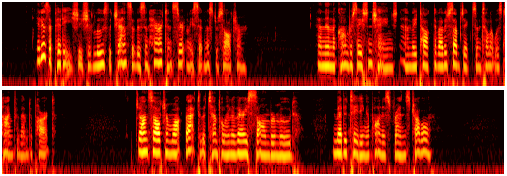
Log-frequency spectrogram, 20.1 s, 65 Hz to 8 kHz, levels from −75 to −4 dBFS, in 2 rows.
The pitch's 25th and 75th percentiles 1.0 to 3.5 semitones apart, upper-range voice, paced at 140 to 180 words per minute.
Yes: narrow, 2.4 semitones; high, 210 Hz; average, 155 wpm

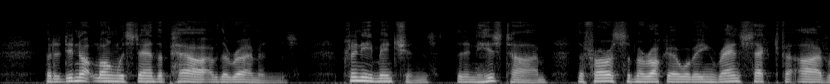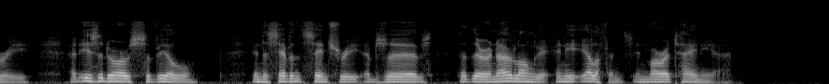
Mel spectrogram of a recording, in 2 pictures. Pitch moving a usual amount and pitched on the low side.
Yes: average, 3.3 semitones; low, 125 Hz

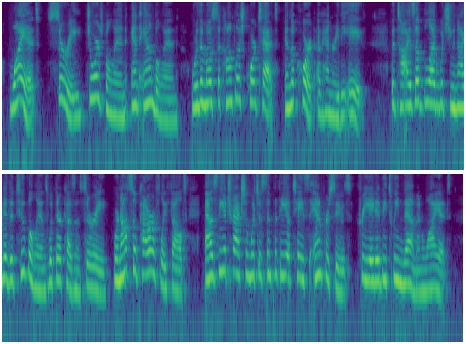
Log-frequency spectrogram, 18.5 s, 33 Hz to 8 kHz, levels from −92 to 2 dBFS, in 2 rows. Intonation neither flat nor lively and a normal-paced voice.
No: wide, 6.9 semitones; average, 165 wpm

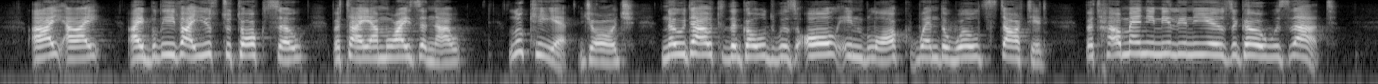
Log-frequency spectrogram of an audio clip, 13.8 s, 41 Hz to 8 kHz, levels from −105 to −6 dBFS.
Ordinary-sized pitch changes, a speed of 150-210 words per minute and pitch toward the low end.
No: average, 3.5 semitones; average, 160 wpm; high, 225 Hz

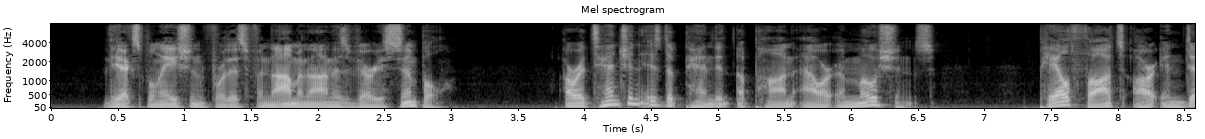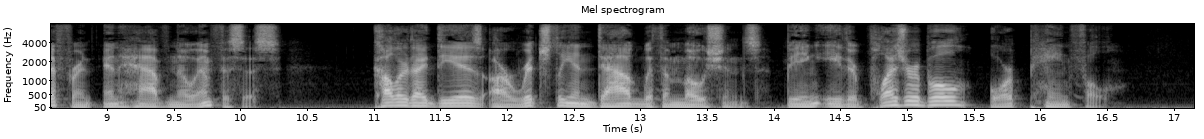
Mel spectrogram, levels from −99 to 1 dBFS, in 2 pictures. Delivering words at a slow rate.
Yes: slow, 120 wpm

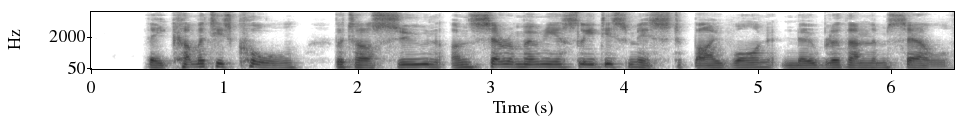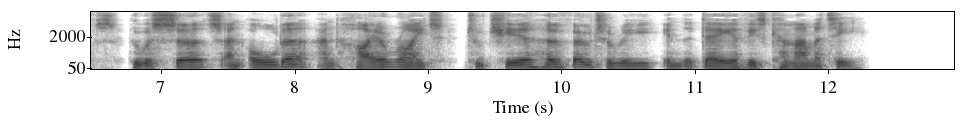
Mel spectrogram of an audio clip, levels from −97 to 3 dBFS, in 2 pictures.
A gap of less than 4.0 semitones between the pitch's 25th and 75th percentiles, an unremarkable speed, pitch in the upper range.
No: average, 2.9 semitones; average, 150 wpm; low, 115 Hz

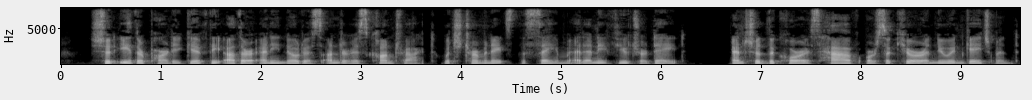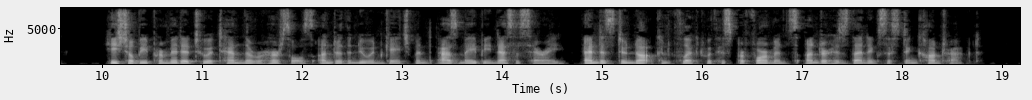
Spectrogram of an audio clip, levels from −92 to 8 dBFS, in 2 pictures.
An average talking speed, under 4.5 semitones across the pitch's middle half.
Yes: average, 180 wpm; average, 3.7 semitones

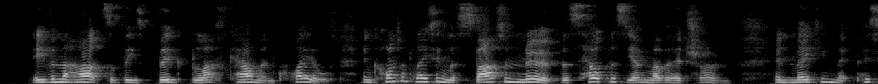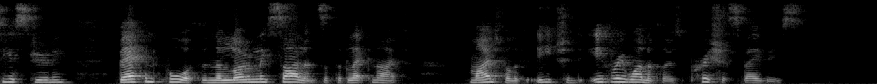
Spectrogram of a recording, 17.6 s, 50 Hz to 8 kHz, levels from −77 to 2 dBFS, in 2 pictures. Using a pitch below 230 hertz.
No: high, 240 Hz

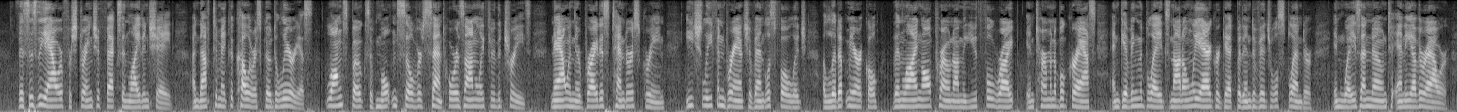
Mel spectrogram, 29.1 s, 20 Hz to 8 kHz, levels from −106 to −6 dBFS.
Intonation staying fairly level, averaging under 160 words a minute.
Yes: narrow, 2.1 semitones; average, 150 wpm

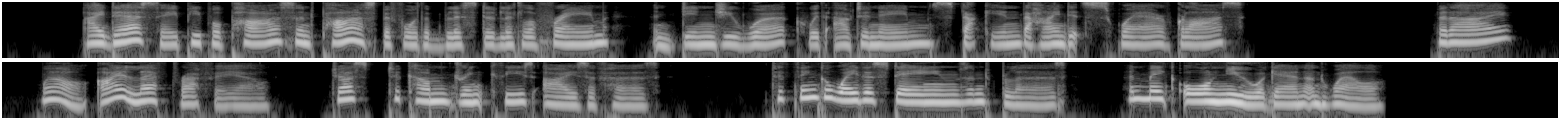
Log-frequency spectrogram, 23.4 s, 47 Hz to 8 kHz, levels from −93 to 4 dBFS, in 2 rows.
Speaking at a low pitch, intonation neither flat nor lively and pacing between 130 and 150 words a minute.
No: medium, 180 Hz; average, 4.7 semitones; slow, 135 wpm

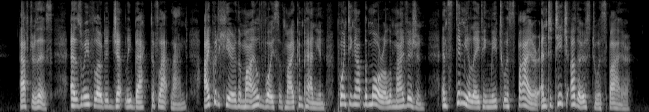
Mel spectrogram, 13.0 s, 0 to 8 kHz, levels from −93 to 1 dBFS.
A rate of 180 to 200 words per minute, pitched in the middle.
No: average, 160 wpm; medium, 160 Hz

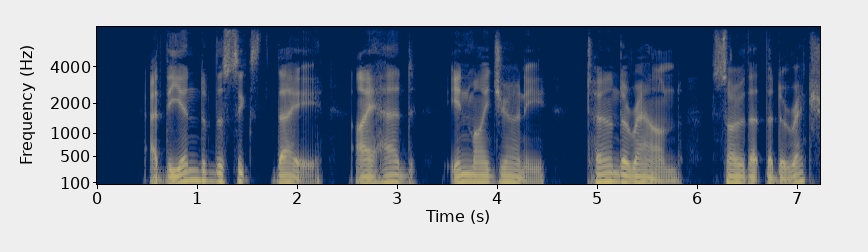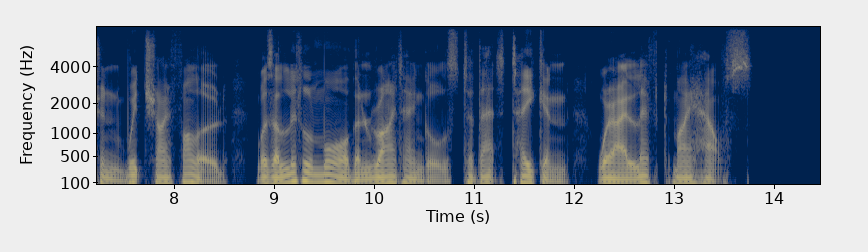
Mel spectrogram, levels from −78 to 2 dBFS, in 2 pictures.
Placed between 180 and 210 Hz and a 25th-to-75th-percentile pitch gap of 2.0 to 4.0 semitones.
No: very low, 90 Hz; average, 3.5 semitones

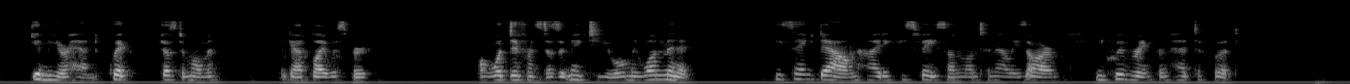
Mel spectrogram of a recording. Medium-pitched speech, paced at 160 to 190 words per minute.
Yes: medium, 175 Hz; average, 165 wpm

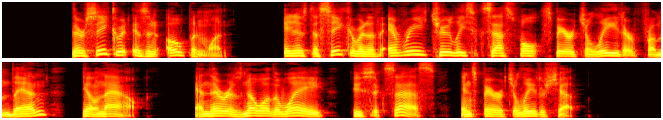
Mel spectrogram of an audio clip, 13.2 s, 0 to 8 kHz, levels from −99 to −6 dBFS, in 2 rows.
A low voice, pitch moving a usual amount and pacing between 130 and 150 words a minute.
Yes: low, 125 Hz; average, 3.8 semitones; average, 140 wpm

